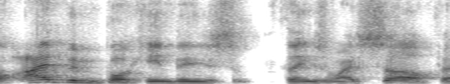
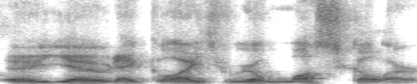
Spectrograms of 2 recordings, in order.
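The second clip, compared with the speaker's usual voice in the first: put-on Philadelphia gym-guy accent. Telling about a man in the gym remarking on another guy: imitating a philadelphia accent. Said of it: "the accent".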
